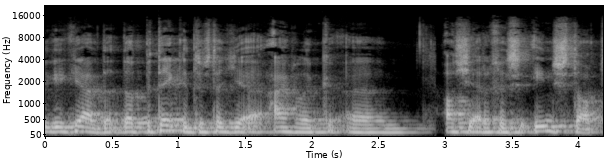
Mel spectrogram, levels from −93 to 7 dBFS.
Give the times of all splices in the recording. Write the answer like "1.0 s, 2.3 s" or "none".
2.9 s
